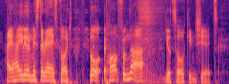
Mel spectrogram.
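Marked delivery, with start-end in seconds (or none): 0.1-1.4 really bad put-on Irish accent. Speaker arguing with a friend about their most-rewatched pick, doing a really bad Irish accent. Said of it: "I will give you the really bad Irish accents".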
